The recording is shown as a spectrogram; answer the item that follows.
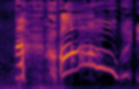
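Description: A child's high-pitched, wordless yell: a short cry, then a long call that wavers and falls in pitch near the end.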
